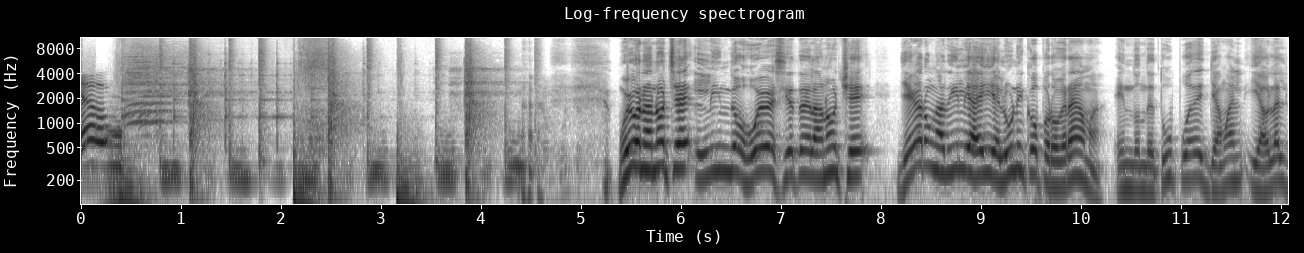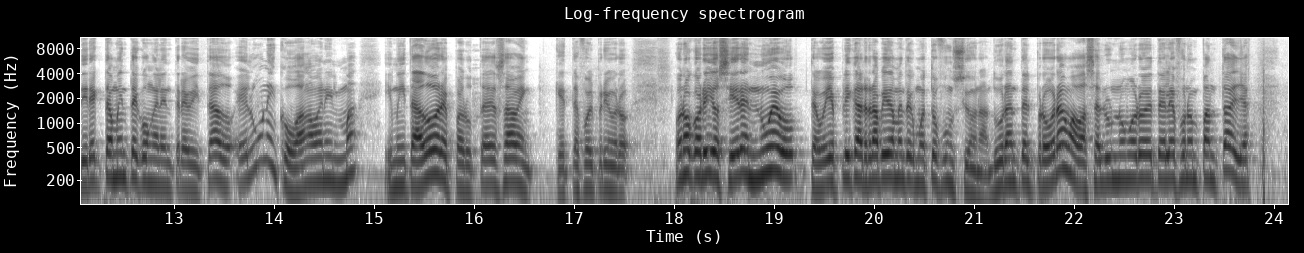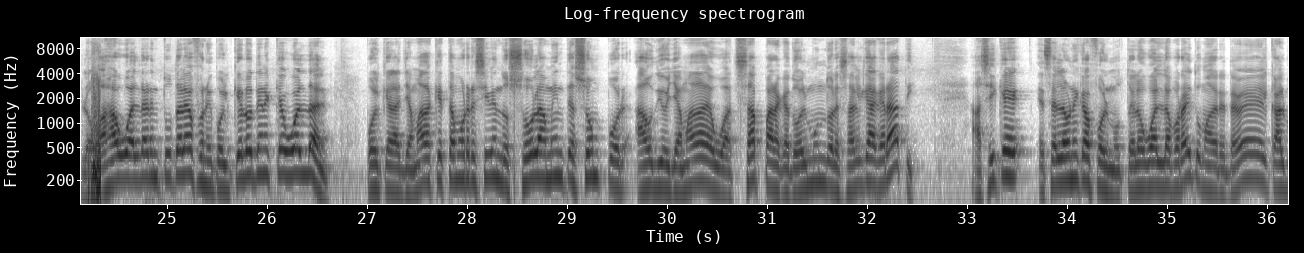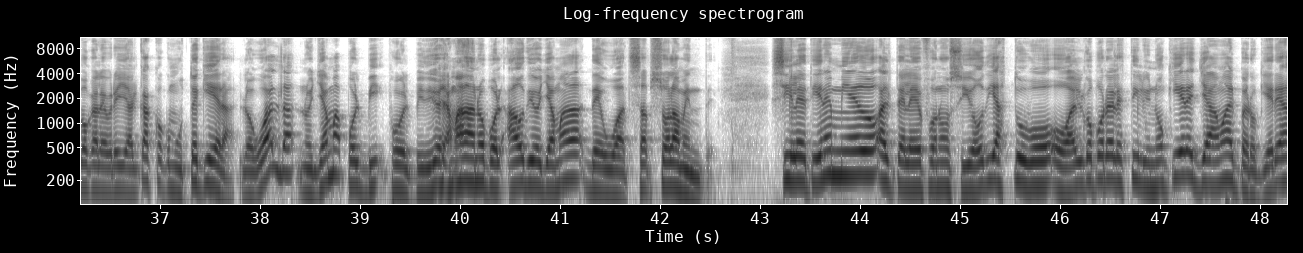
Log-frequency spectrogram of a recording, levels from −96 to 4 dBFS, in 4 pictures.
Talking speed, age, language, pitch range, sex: 200 wpm, 30-49, Spanish, 160-210 Hz, male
